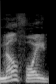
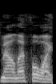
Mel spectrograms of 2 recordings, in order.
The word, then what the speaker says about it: Malfoy: Malfoy in French Malfoy signifies evil or harmful, and its pronunciation echoes the word malform.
